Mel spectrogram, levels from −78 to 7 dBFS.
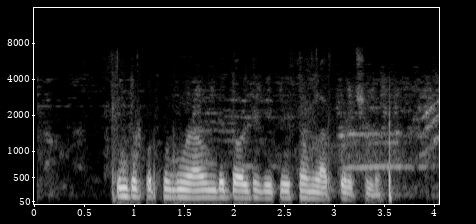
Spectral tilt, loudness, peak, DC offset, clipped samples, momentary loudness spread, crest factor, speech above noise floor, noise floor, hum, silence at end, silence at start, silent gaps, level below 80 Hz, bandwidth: -9.5 dB/octave; -16 LUFS; -2 dBFS; under 0.1%; under 0.1%; 10 LU; 16 dB; 40 dB; -56 dBFS; none; 0 s; 0.8 s; none; -56 dBFS; 6.6 kHz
